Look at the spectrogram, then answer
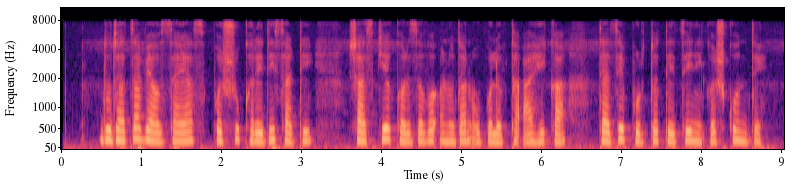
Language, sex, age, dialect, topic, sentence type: Marathi, female, 18-24, Northern Konkan, agriculture, question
